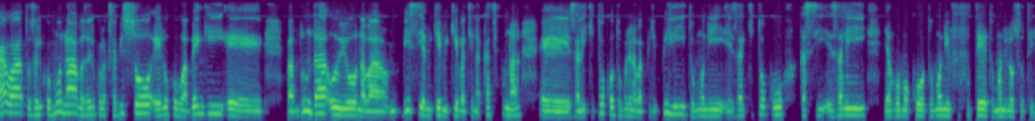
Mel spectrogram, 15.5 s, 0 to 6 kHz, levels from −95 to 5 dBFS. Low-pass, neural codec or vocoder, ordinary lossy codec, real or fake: 5.4 kHz; none; Opus, 24 kbps; real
